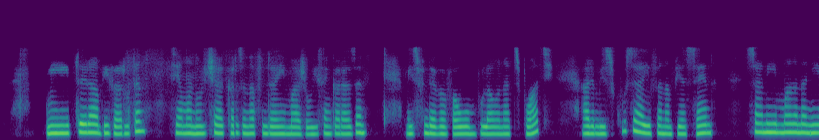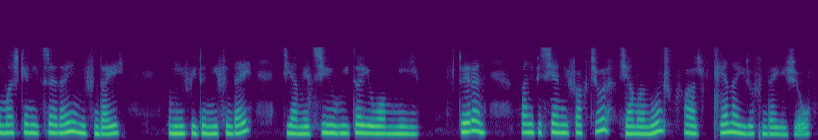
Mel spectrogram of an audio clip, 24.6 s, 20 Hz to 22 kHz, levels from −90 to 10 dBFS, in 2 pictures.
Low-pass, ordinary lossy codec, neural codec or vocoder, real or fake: 5.4 kHz; AAC, 32 kbps; codec, 24 kHz, 0.9 kbps, DualCodec; fake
